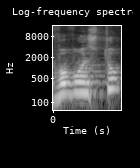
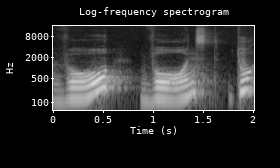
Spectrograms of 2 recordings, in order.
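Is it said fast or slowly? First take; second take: fast; slowly. First: It is said fast and run together. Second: It is said slowly and clearly.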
